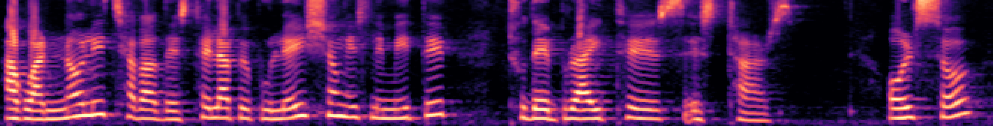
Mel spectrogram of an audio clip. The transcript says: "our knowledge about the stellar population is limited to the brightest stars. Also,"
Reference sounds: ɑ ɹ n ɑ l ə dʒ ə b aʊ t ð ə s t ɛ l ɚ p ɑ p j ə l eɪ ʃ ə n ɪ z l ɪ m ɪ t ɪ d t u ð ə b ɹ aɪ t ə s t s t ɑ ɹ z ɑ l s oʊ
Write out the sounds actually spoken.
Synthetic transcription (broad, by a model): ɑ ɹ n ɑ l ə tʃ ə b aʊ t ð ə s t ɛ l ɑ p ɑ p j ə l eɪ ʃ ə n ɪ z l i m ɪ t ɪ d t u ð ə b ɹ aɪ t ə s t s t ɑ ɹ s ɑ l s oʊ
